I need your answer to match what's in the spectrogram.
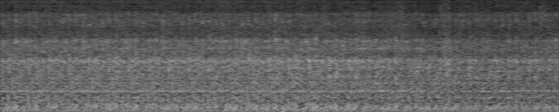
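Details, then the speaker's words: Freightliner truck diesel idling after first start in a couple of weeks, following fitting of a new battery cable: deep, steady, even rumble with no stumbling or knocking; normal idle. "Well, that's a joyful noise. We haven't heard that sound in a couple of weeks, so that's a joyful noise."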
